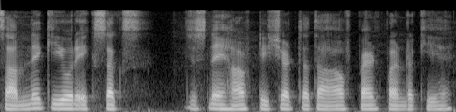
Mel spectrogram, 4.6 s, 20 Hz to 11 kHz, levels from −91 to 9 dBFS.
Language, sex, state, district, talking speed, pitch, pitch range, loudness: Hindi, male, Jharkhand, Ranchi, 195 wpm, 120 Hz, 115-125 Hz, -17 LUFS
